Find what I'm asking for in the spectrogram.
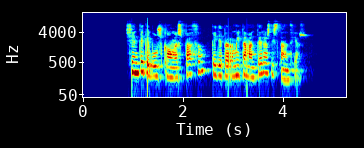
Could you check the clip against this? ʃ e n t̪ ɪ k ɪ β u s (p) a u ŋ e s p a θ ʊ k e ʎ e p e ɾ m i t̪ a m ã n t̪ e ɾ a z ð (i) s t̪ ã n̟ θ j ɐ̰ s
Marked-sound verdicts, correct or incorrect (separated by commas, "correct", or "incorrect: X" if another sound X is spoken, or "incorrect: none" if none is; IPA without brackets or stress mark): incorrect: k, correct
